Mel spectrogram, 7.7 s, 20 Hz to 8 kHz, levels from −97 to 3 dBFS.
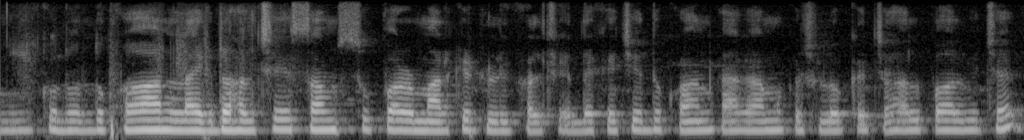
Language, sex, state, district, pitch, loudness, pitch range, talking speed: Maithili, male, Bihar, Saharsa, 160 Hz, -32 LUFS, 155-165 Hz, 170 wpm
